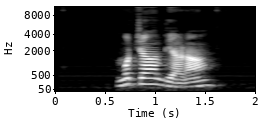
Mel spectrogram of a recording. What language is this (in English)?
Gujari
